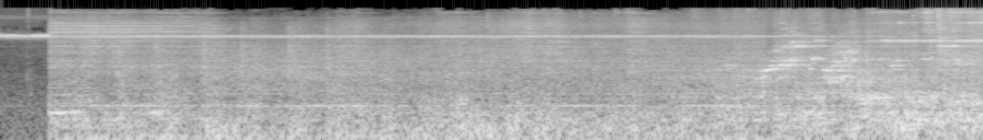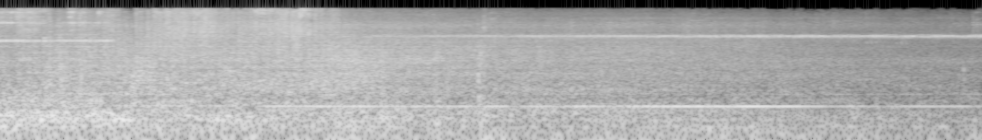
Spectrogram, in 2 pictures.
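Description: A locomotive approaches with a growing rumble and roars past close by.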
